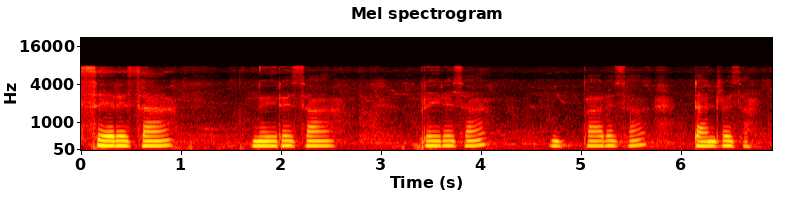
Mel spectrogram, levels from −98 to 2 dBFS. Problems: low volume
